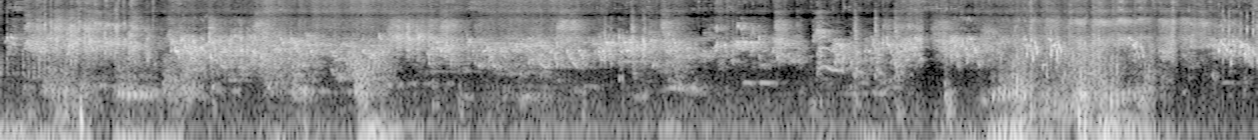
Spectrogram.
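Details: Budgie parents feeding their young; steady high twittering and scratchy chirps from a group of birds, nearly unbroken, with a faint low hum.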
